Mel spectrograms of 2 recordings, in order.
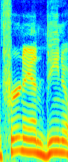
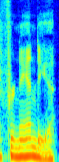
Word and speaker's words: Fernandina: Only because they come to us all the way from Fernandina, Florida. And I was wondering why in God's name was I pronouncing that Fernandia. Fernando. Because I just didn't look at it closely enough.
